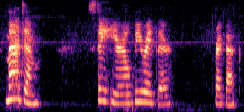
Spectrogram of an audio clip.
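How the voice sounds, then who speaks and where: A woman's voice: sits high, slow pace, husky, heavily acted. A young woman reading a lovestruck, eager girl in amateur reader's theatre. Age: teenager. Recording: dull lo-fi audio.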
